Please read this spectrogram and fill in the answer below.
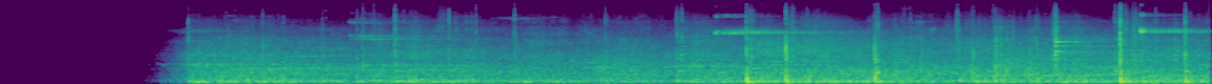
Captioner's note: balls Bouncing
